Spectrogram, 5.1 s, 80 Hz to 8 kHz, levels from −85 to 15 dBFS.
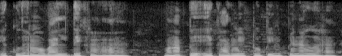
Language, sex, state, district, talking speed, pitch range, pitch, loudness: Hindi, male, Jharkhand, Palamu, 165 wpm, 135-140 Hz, 140 Hz, -15 LUFS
